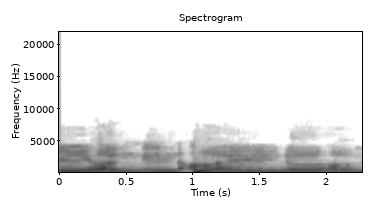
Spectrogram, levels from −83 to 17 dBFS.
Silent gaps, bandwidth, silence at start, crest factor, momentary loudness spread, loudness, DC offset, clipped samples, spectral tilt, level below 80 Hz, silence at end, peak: none; 5.8 kHz; 0 s; 14 dB; 7 LU; -16 LUFS; under 0.1%; under 0.1%; -8.5 dB/octave; -50 dBFS; 0 s; -2 dBFS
